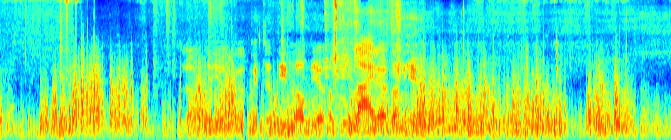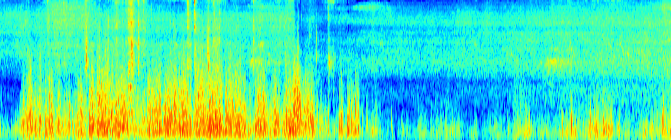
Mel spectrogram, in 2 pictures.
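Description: A man scrapes loose soil by hand.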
